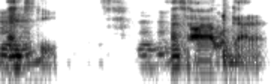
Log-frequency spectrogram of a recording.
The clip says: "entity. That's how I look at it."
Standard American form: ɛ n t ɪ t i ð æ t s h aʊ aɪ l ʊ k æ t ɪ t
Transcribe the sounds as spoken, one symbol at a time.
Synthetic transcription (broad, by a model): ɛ n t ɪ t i ð æ t s h aʊ aɪ w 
